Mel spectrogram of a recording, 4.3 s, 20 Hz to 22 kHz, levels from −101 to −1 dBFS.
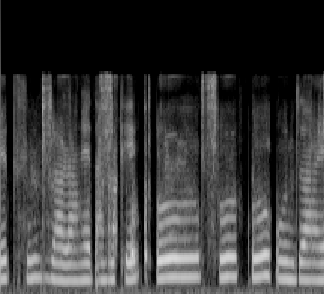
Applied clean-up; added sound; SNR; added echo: neural diffusion model UNIVERSE++.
